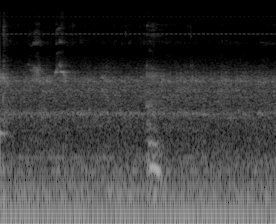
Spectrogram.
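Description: Steady low electrical hum and hiss of the recording setup, with a brief hummed "mm" from a man about two seconds in.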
